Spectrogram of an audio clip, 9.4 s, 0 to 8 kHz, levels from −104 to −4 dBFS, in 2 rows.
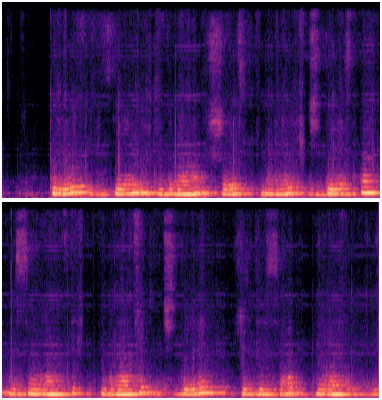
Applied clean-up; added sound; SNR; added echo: neural separator model SepFormer DNS4.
